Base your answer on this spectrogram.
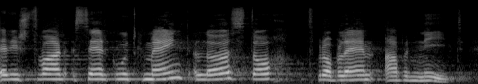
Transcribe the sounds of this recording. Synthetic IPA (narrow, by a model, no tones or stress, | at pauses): ɛːɾɪʃt͡svɑːɾseːɾɡuːtkmɛɪntløːstdɔχ | spɾobleːmʔɑːbəɾnɪt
